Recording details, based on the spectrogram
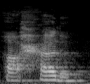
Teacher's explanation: دال حروف قلقلہ میں سے ہے، تو یہاں پہ آپ نے واپس لوٹتے ہوئے کے ساتھ دال کو پڑھنا ہے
